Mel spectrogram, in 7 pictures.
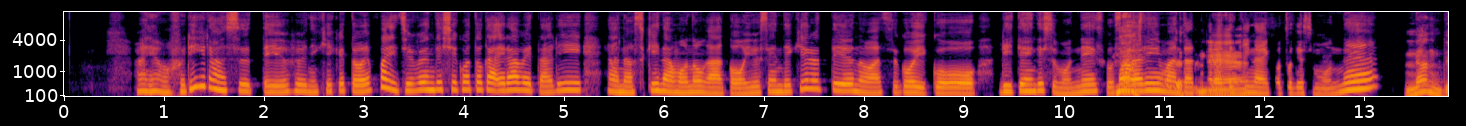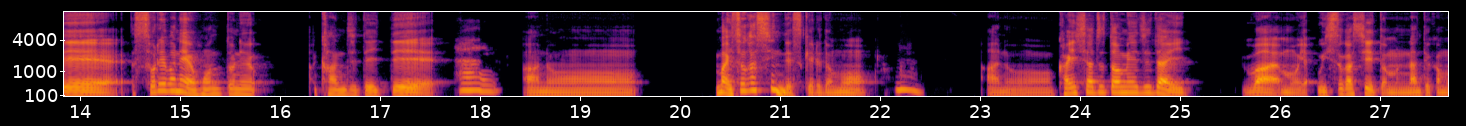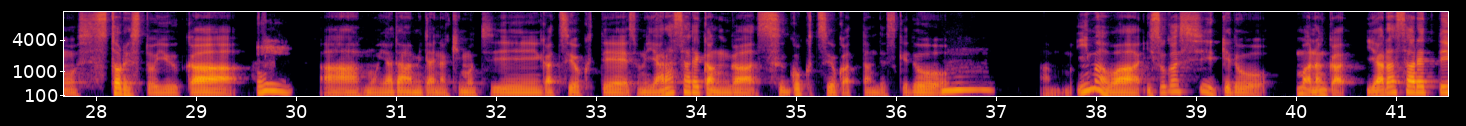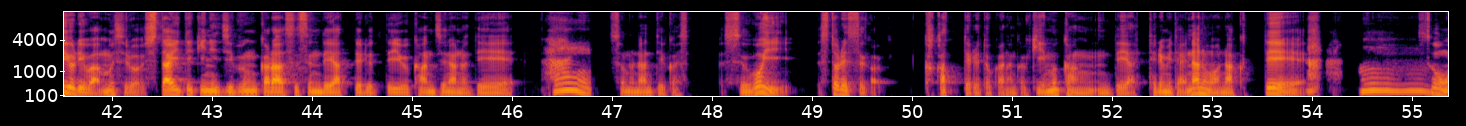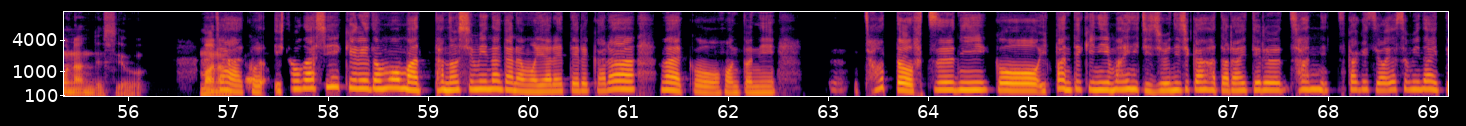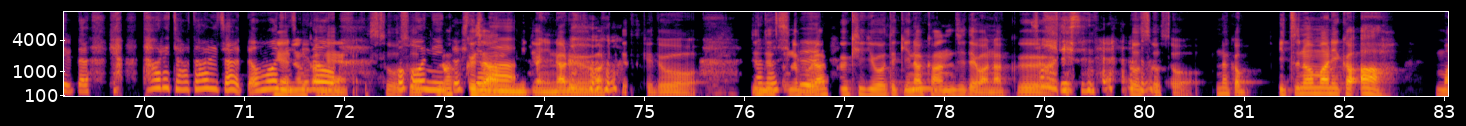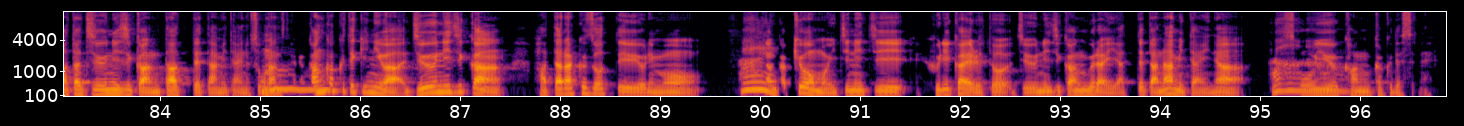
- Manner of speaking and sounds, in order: other noise; unintelligible speech; laugh; laughing while speaking: "そうですね"
- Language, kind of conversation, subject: Japanese, advice, 仕事と私生活をうまく切り替えられず疲弊しているのですが、どうすればよいですか？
